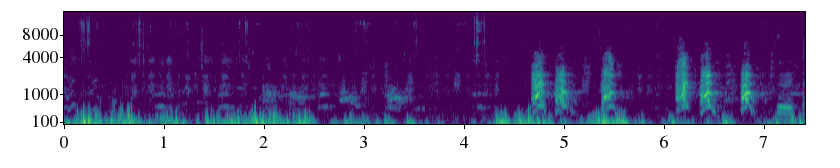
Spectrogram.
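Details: Started male English Pointer, two years old, from Elhew champion lines, gives a run of loud, sharp barks in clusters of two or three. The barks come roughly every half second after several seconds of low rumbling background noise.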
